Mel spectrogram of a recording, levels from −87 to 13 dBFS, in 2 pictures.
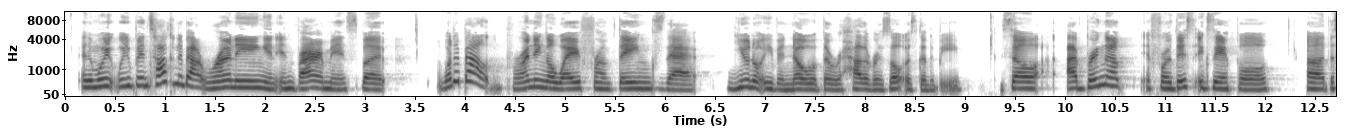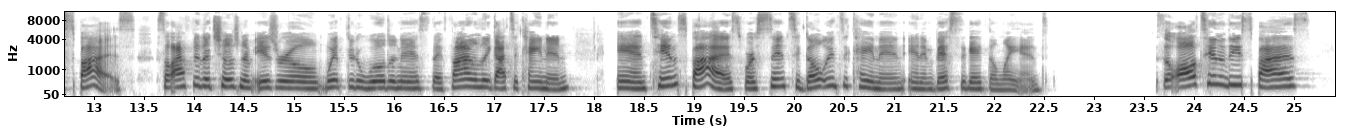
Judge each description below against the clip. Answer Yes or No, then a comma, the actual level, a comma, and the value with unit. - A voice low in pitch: No, high, 225 Hz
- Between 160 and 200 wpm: Yes, average, 170 wpm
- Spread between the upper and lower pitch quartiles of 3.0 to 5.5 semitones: Yes, average, 4.1 semitones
